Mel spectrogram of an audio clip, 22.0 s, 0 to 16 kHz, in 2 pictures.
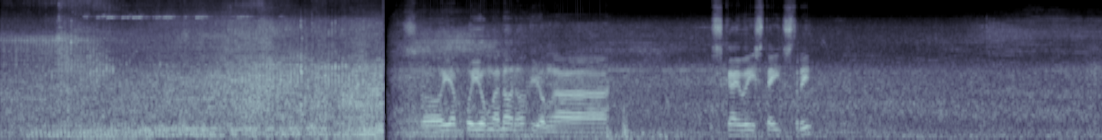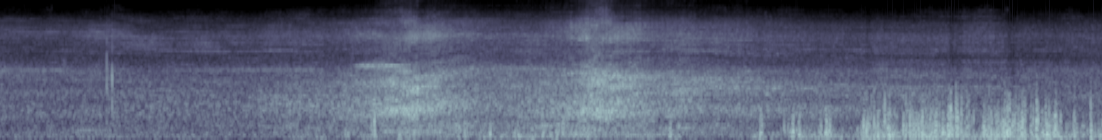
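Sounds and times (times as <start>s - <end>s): traffic noise: 0.0s - 22.0s
vehicles passing: 0.0s - 22.0s
wind buffeting microphone: 4.1s - 7.4s, 8.8s - 22.0s.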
